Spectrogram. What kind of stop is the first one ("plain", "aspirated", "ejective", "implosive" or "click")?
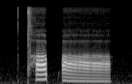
aspirated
